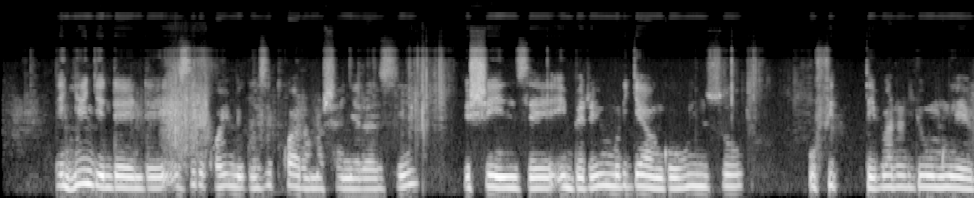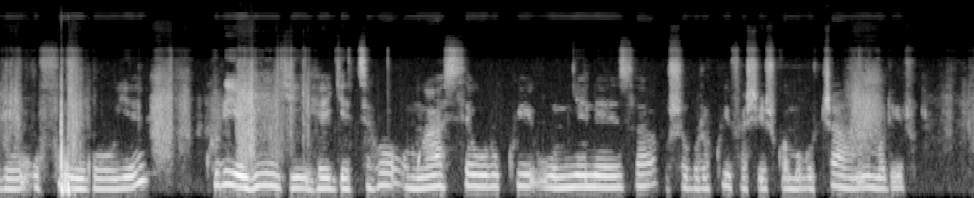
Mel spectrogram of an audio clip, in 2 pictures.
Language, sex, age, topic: Kinyarwanda, female, 36-49, finance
